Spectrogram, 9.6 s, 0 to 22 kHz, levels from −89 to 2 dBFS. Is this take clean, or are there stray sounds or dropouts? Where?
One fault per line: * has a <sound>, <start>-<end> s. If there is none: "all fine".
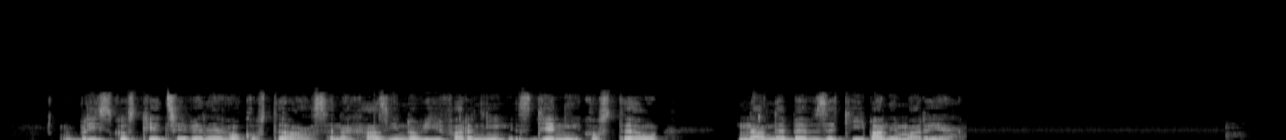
all fine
